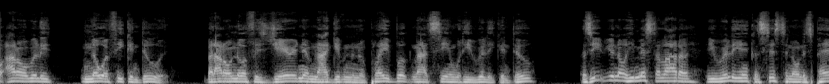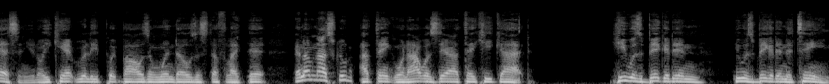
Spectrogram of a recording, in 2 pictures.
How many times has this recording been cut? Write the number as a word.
one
